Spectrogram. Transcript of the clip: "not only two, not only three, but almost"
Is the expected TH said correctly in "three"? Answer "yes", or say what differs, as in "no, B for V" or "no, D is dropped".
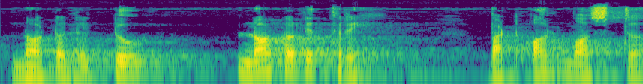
no, T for TH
